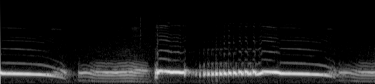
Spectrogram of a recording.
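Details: White, red-eyed albino Barbary dove in full calling form, meant to get other doves calling. One long resonant coo falls at its end, a brief nasal upturned note follows, then a throbbing trilled coo resumes.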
